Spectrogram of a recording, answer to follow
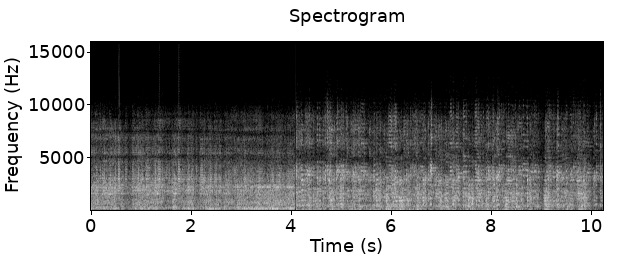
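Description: Dense, continuous noise drone from a live experimental improvisation on saxophone and electronics. About four seconds in, the texture shifts and grows fuller in both the low and the high end.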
